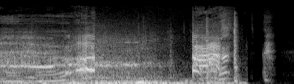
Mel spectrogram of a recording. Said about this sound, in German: Das ist die Bremse. Entschuldigung.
